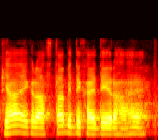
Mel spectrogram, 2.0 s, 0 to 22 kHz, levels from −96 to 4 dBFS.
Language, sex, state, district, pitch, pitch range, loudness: Hindi, male, Arunachal Pradesh, Lower Dibang Valley, 140 Hz, 130-155 Hz, -14 LUFS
